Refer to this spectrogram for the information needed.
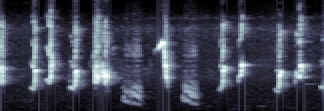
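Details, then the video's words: Long-tailed shrike (cendet) in full song, mixing many other birds' sounds: short chirped notes in quick bursts about twice a second, with two lower downward-sliding phrases in the middle. No background noise. "cendet gacor masteran untuk burung yang susah bunyi banyak varian suara burung lainya"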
